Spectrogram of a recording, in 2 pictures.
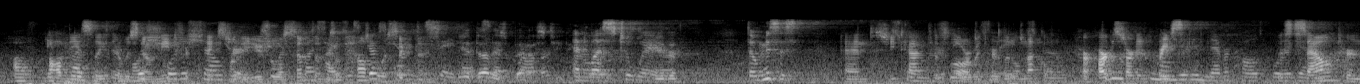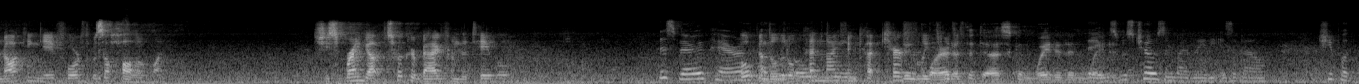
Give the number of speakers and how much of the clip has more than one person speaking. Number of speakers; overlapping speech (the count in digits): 7, about 47%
